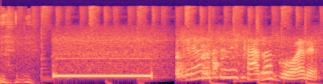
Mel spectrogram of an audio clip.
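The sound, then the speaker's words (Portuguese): A steady, single one-second telephone tone sounds as a number is dialed to call a woman on the radio program Missão Impossível on Jovem Pan, loud and unbroken, then voices begin talking right after it stops. “Agora vamos ligar pra ela.”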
